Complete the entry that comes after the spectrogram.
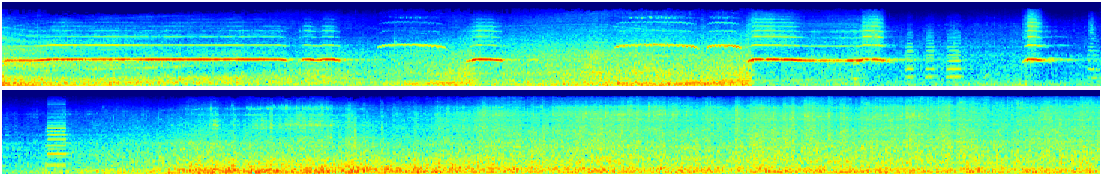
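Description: Diesel locomotive horn sounding one long blast, then a string of shorter blasts, as the locomotive approaches. From about halfway, the steady rumble of the train's wagons rolling past over the rails.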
